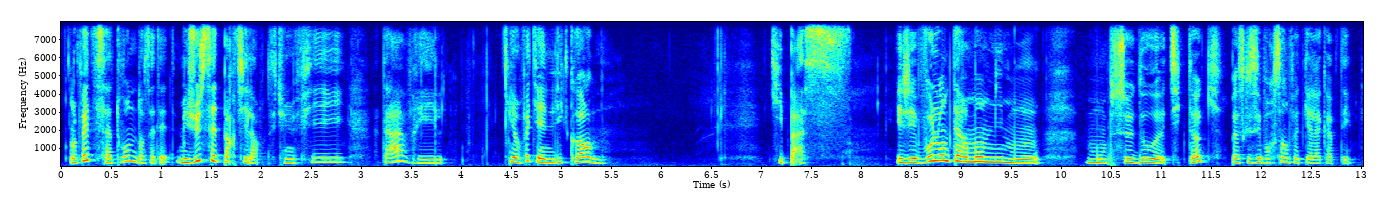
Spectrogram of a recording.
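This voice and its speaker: A young woman from France telling a personal story in casual slang, acting out what people said. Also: on the high side. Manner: chatty, lively slang, acts out quotes. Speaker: vlogger giving testimony.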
